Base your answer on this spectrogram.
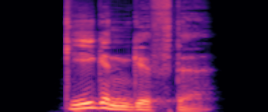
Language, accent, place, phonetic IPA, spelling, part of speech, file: German, Germany, Berlin, [ˈɡeːɡn̩ˌɡɪftə], Gegengifte, noun, De-Gegengifte.ogg
- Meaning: nominative/accusative/genitive plural of Gegengift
